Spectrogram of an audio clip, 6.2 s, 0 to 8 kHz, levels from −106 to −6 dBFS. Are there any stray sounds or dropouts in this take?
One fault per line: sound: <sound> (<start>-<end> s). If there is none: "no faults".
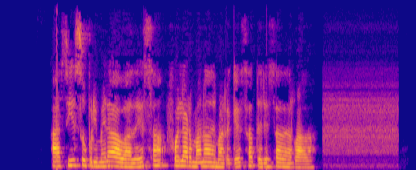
no faults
